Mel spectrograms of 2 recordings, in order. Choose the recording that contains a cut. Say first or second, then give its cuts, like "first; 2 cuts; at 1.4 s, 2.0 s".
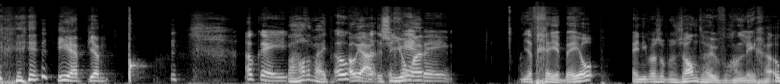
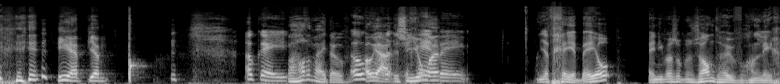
first; 1 cut; at 3.3 s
